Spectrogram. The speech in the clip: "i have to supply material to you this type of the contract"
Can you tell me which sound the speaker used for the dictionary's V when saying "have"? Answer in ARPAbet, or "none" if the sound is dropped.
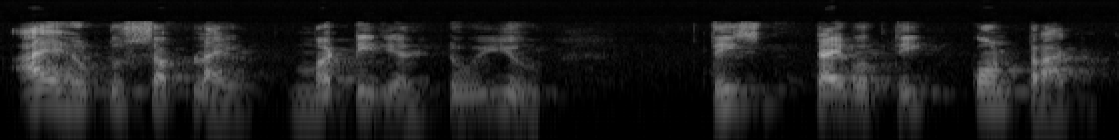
B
